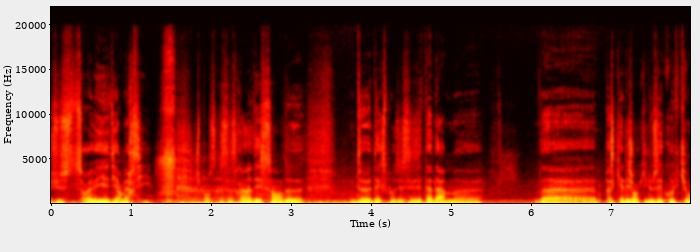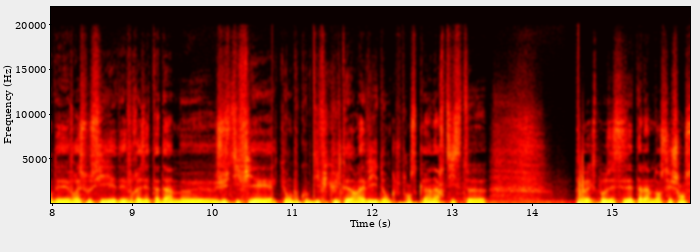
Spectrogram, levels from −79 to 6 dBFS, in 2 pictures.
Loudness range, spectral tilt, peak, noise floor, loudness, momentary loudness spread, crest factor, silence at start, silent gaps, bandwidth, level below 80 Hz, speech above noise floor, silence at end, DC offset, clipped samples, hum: 4 LU; -6.5 dB/octave; 0 dBFS; -35 dBFS; -16 LUFS; 9 LU; 14 dB; 0 s; none; 18 kHz; -22 dBFS; 22 dB; 0 s; under 0.1%; under 0.1%; none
